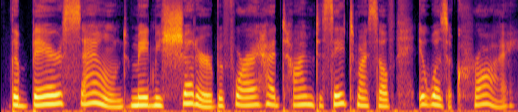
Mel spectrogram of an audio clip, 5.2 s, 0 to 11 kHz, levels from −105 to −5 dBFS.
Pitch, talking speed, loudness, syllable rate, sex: 225 Hz, 210 wpm, -17 LUFS, 4.7 syllables/s, female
